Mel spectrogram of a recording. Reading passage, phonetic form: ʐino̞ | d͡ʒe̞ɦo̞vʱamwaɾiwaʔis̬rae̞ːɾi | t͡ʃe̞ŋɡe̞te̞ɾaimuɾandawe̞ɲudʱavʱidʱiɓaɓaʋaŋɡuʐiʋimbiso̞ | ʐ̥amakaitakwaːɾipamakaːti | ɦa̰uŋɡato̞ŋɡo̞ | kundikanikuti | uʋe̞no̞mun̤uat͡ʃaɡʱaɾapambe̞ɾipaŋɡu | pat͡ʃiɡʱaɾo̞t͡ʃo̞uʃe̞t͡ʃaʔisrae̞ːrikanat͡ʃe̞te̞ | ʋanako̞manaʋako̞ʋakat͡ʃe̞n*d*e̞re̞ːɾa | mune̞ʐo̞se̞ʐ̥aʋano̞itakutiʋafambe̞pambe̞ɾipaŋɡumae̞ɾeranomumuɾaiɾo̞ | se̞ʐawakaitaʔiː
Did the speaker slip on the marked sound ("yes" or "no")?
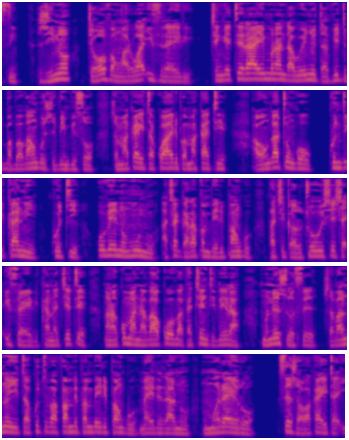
yes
